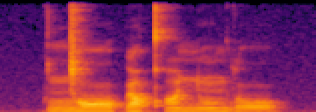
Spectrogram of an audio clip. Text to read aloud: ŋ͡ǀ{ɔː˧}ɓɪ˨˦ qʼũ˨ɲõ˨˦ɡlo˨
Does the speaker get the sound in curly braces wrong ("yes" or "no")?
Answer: yes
